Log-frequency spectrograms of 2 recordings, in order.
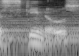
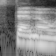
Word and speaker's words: Steno: According to Stino's statograph, it's normally pronounced steno in English, but sure, whatever.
